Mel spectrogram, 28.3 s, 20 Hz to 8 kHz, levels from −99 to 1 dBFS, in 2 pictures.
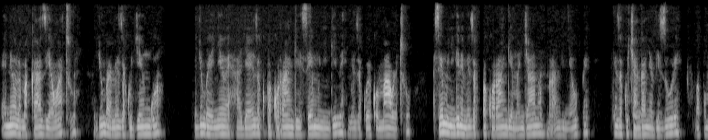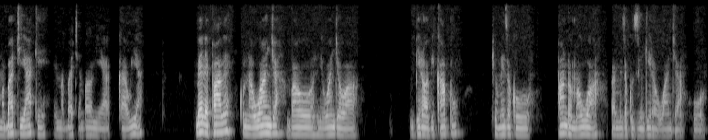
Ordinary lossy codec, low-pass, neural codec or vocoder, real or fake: AAC, 48 kbps; 7.2 kHz; none; real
